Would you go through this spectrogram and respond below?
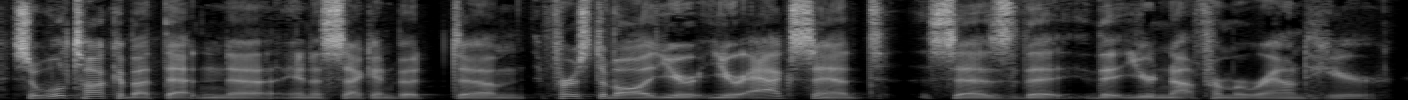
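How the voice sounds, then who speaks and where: A man from California hosting a casual studio interview, chatty and relaxed, often repeating words while he thinks. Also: fairly low pitch, moderate pace, no room sound. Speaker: podcast host.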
